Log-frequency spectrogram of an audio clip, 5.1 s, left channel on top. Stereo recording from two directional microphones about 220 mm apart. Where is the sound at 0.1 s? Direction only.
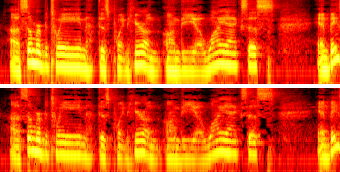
30° left (ahead or behind).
